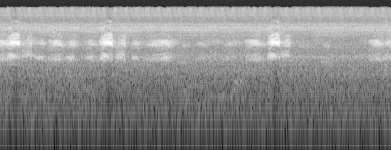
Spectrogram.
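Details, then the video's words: Marbled tree frog calling: short, high, tonal notes repeated at irregular intervals, a few louder accented chirps standing out, over a constant high insect-like hiss. "Marbled Tree Frog"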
